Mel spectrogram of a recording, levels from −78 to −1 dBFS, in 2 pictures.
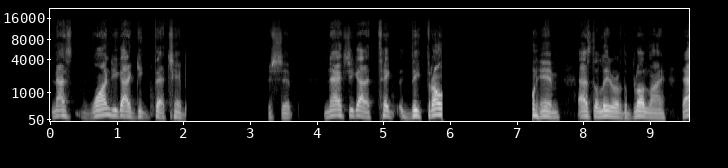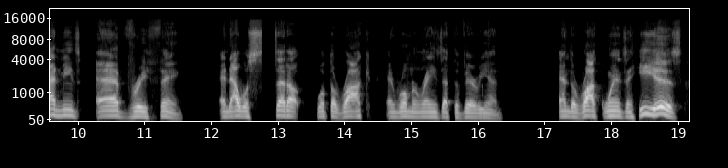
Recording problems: audio cutting out; at 2 s for 1 s, at 6 s for 1.5 s and at 13 s

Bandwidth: 15 kHz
